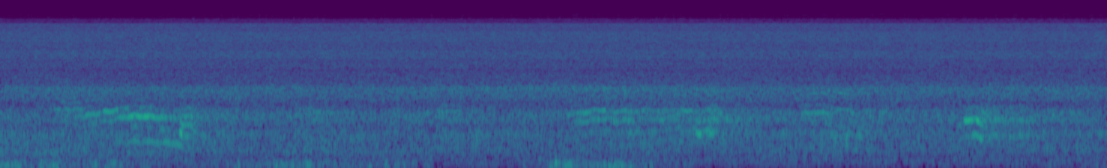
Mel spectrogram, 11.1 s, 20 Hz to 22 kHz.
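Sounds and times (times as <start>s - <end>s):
steady rushing noise: 0.0s - 11.0s
faint high drawn-out call: 9.6s - 10.4s.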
